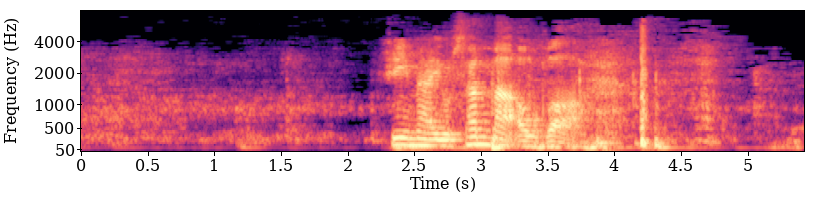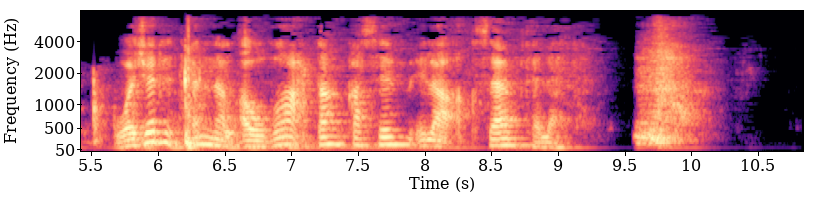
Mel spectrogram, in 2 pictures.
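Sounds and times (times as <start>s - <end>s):
speech: 2.3s - 4.1s, 5.7s - 9.7s
sneeze: 9.6s - 10.3s.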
